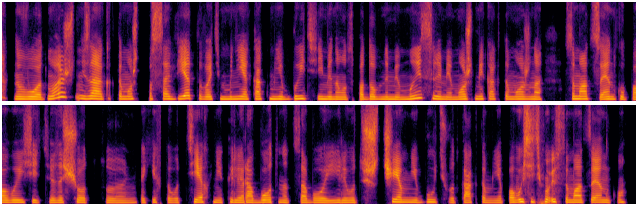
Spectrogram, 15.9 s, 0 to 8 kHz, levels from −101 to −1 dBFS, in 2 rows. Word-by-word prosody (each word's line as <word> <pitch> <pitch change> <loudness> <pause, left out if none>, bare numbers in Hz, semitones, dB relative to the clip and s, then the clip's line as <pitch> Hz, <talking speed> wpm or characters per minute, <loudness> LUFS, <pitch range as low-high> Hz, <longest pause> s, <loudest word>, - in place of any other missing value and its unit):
Ну 195 0 +3
вот, 190 -2 +4
можешь, 350 - +3
не 220 - -1
знаю, 210 -1 +6
как-то, 205 -1 -5
может, 200 +2 -1
посоветовать 205 -1 +1
мне, 190 +1 +1
как 195 0 0
мне 195 -2 +2
быть 210 +3 -1
именно 185 -1 +1
вот 175 0 -2
с - - -26
подобными 180 -1 0
мыслями. 195 0 +1
Может, 190 +4 0
мне 200 0 0
как-то 195 -1 -4
можно 185 -1 0 0.3
самооценку 190 -3 +1
повысить 175 -1 -1
за 165 0 -1
счет, 170 -1 +1 0.2
э, 155 0 -5
каких-то 165 +1 -7
вот 160 0 -6
техник, 185 -3 -1
или 170 -2 0
работы 175 +2 0
над 165 -1 -5
собой, 165 -1 -1
или 165 +2 -2
вот 165 0 -2
ш - - +2
чем-нибудь, 180 -2 +1
вот 160 - -6
как-то 165 +1 -2
мне 160 -1 -6
повысить 190 0 +2
мою 205 0 +4
самооценку? 180 -1 0
185 Hz, 165 wpm, -23 LUFS, 170-195 Hz, 0.3 s, знаю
